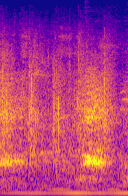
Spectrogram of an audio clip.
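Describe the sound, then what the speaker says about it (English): A Premier League football crowd in Ted Lasso serenading Roy Kent with a chant: a sustained, faraway mass of voices singing together, swelling slightly toward the end. "the crowd serenades Roy Kent with a song that's echoed through the Premier League"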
